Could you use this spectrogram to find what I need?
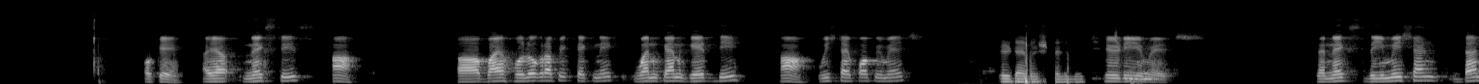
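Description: A man speaks calmly and steadily into a close microphone, with short pauses.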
